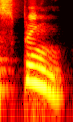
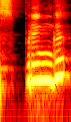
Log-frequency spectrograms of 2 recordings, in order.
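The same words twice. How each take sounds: First: The word ends with a nasal ng sound. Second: The word ends with a hard g sound. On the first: The speaker calls it right. "but a spring" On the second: The speaker calls it wrong. "This is not a spring"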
